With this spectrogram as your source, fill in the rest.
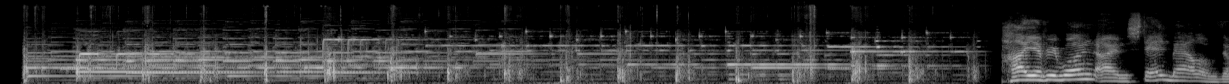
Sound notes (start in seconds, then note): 0.2 eerie music; 5.1 aliens marching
